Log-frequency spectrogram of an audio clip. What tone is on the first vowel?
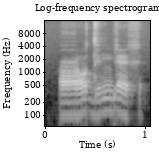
rising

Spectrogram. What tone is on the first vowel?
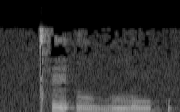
falling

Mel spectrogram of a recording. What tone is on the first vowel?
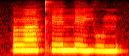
high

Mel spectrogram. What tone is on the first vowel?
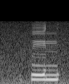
high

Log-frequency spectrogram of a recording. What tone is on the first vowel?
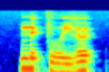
high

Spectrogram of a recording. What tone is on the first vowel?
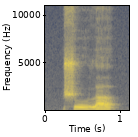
low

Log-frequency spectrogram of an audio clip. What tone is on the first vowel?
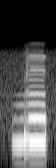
high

